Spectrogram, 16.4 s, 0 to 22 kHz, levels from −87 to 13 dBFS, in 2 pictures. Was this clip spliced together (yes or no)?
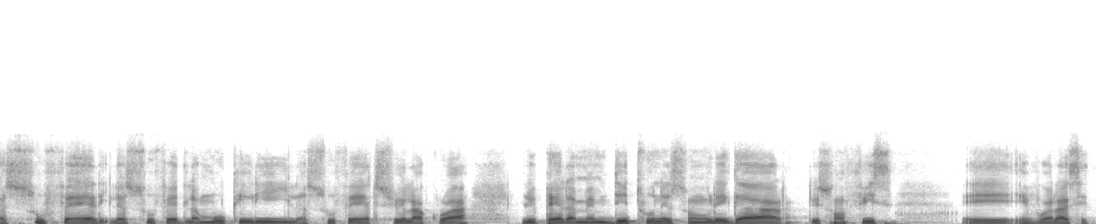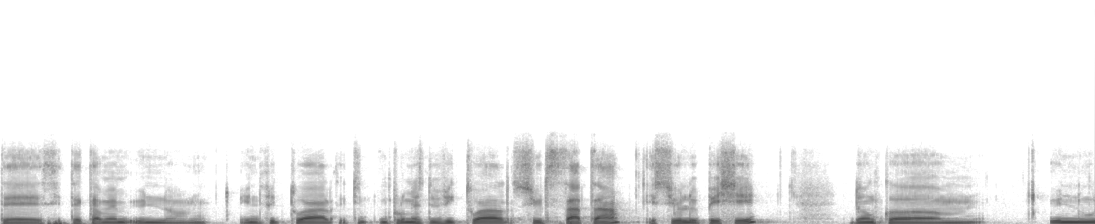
yes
